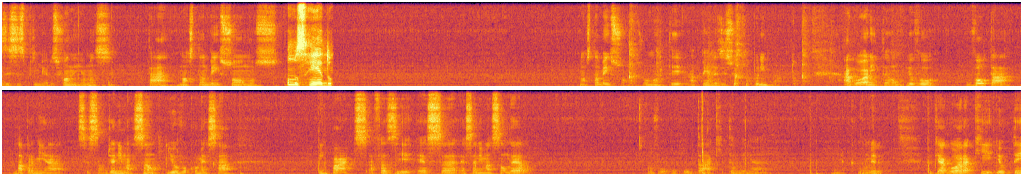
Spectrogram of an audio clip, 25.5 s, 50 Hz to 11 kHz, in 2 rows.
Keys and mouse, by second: 1.2 ctrl+s, 3.4 space, 4.7 click, 13.5 click, 16.0 ctrl+middle click, 16.9 ctrl+shift+click, 17.7-19.4 ctrl+shift+middle drag, 20.6 click, 21.4 h, 22.2 ctrl+click, 23.1-25.4 ctrl+shift+drag.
